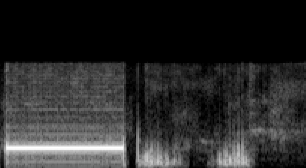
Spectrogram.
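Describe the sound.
A telephone tone sounds after a call is hung up: one loud, steady, even-pitched tone lasting about a second, followed by two short bursts of voice.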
